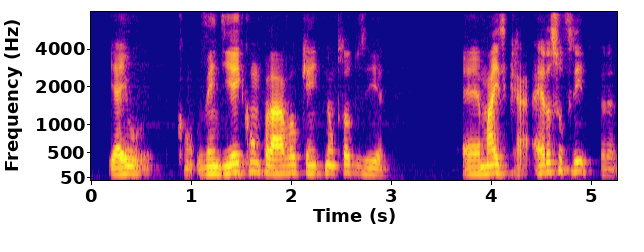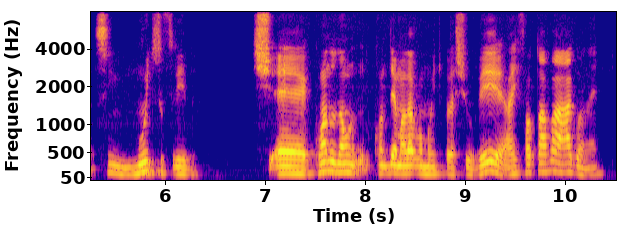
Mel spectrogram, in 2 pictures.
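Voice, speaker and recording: In a normal speaking voice, a man of medium pitch talks at a fairly quick pace with fairly even intonation. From Bahia sertão, Brazilian Northeast. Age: 30s. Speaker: agritech entrepreneur. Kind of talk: casual interview.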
